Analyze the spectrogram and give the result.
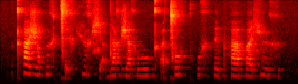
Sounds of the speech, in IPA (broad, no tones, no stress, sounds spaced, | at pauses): kʰ a ʒ ɔ f ʉ x ǀ ḛ x ç ʉ x ɕ a̰ d a x ʒ a x β u kʰ a̰ ǀ o x kʷʰ ə x θ e pʰ a f a ɕ ʉ x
